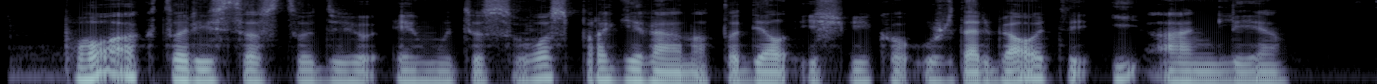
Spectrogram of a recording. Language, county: Lithuanian, Telšiai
